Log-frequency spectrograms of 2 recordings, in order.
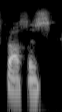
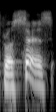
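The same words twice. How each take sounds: First: "process" said PRO-cess; stress on first syllable. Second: "process" said pro-CESS; stress on second syllable. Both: Shown as a demonstration. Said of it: "but two different accents".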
